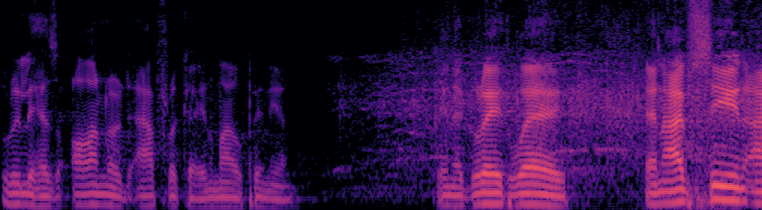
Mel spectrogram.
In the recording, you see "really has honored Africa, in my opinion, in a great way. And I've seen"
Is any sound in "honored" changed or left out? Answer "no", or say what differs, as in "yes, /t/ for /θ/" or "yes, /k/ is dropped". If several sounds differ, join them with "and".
no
